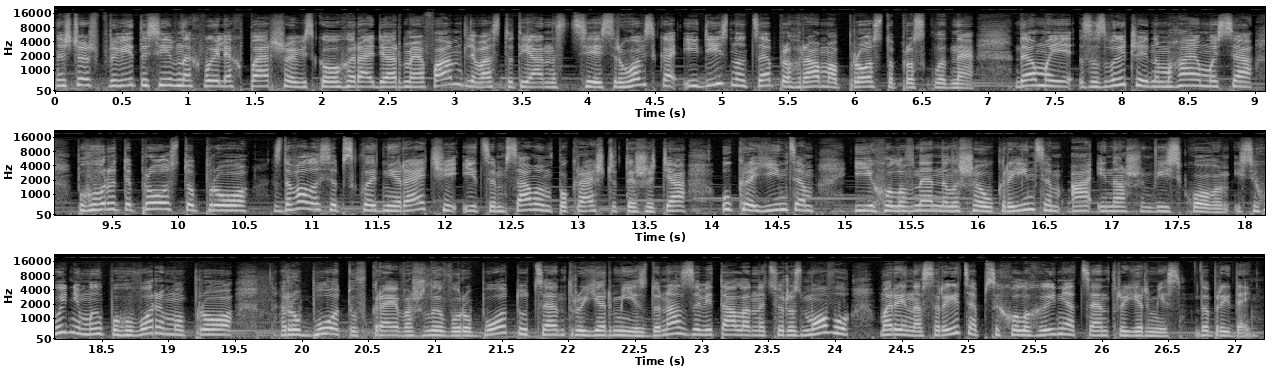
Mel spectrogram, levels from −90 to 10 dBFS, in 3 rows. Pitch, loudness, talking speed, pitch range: 230 Hz, -14 LUFS, 165 wpm, 210-260 Hz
